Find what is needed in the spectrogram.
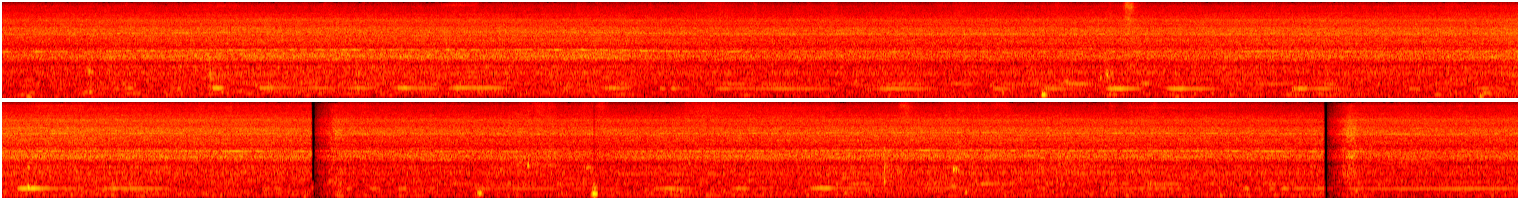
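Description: A steady whirring hum with a faint wavering tone running through it, dipping briefly twice.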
